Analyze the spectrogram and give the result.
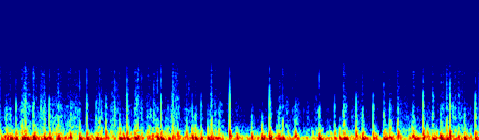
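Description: A black padded nylon lens pouch, a hollow cylinder gripped from the sides, is tapped on its side panels with long nails and fingertips. The result is a quick, steady stream of soft, deep, muffled thumps that die away almost at once, with occasional sharper clicks on top.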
